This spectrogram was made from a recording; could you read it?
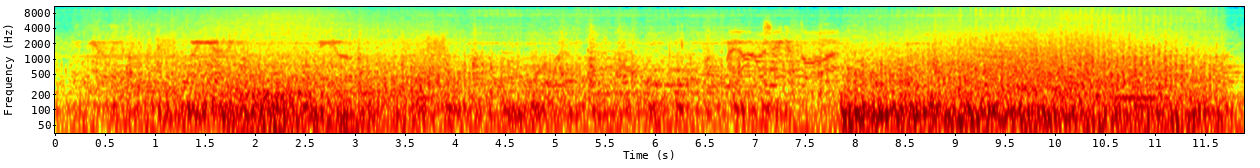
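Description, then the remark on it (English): Loud, steady roar of Russian helicopters' engines and rotors as they take off, a dense continuous drone that swells slightly near the end, with the pilots' voices faintly muffled beneath it. “As armed Afghans march, Russian helicopters take off elsewhere.”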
